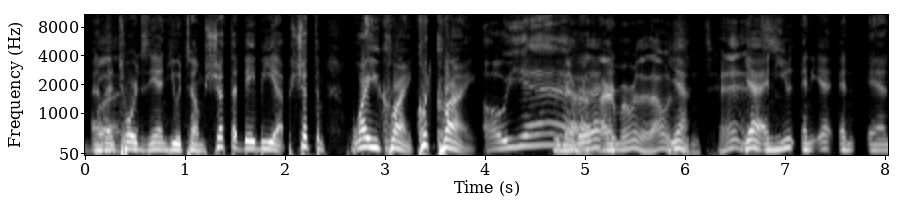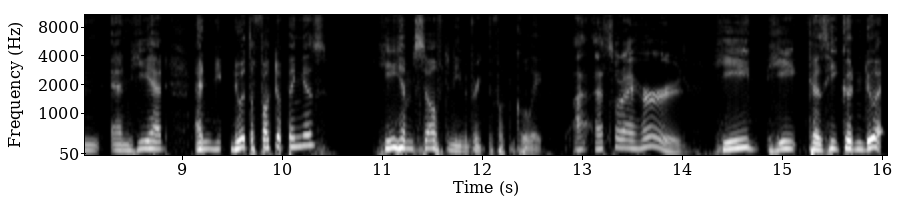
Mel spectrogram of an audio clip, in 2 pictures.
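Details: Stuttering in an adult male podcast co-host whose stutter comes out more in awkward situations, sometimes even when confident; unscripted conversation.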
